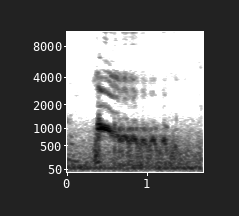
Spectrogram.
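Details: A trapped, very aggressive raccoon, caught from an attic on a freezing morning around 8 o'clock and trying to bite, gives a single sharp, dog-like bark that drops in pitch and trails off in a rough, wavering quaver.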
